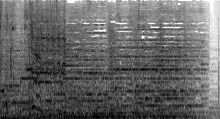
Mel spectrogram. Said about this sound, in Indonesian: mereka berkuda pergi meninggalkan tempat itu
